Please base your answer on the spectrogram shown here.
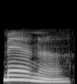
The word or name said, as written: manna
